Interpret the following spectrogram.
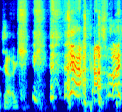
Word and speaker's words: Okogie: I'm scared to pronounce his name because I got ridiculed in chat earlier. What? Okogie. Oh, dude, you said Okogie. How do you say it? It's Okogie.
